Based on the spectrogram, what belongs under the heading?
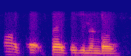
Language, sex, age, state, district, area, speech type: Malayalam, male, 18-30, Kerala, Wayanad, rural, conversation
